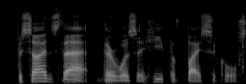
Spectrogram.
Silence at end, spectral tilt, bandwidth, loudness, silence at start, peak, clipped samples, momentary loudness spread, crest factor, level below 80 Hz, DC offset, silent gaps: 0 s; -2.5 dB/octave; 15.5 kHz; -35 LUFS; 0.2 s; -14 dBFS; under 0.1%; 10 LU; 22 dB; -78 dBFS; under 0.1%; 0.89-0.96 s, 1.65-1.70 s, 1.82-1.88 s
